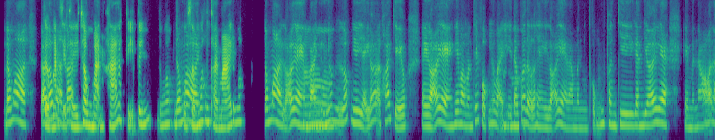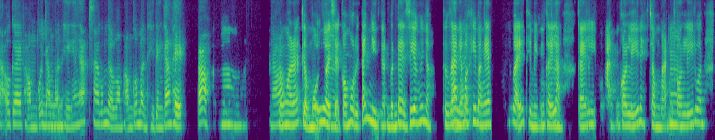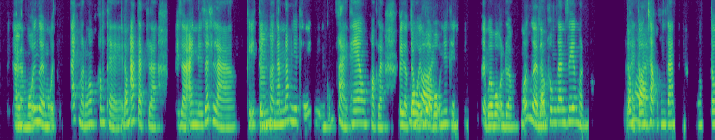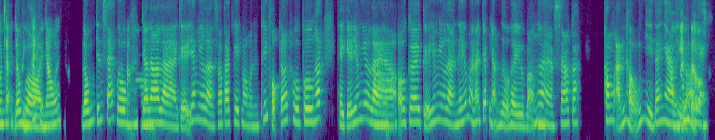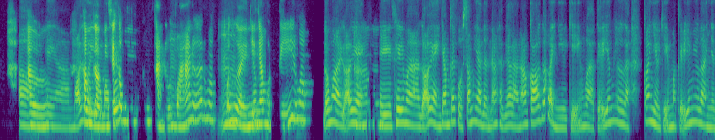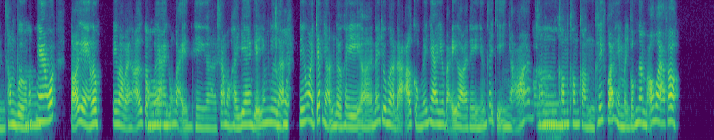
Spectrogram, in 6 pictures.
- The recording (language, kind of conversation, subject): Vietnamese, unstructured, Làm sao để thuyết phục người khác thay đổi thói quen xấu?
- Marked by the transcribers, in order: tapping; other background noise; "lúc-" said as "nhúc"; static; distorted speech; unintelligible speech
